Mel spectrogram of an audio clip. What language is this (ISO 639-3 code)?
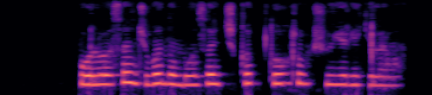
uzb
